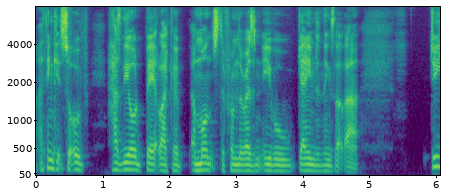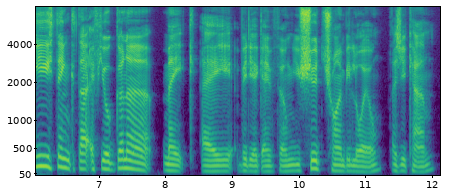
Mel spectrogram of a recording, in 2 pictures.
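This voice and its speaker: Posing questions in a casual podcast discussion, this co-host speaks in a conversational, curious way. His voice is fairly low in pitch and a bit bright.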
